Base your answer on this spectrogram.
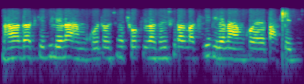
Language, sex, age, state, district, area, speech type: Hindi, male, 18-30, Uttar Pradesh, Chandauli, rural, conversation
